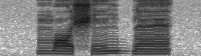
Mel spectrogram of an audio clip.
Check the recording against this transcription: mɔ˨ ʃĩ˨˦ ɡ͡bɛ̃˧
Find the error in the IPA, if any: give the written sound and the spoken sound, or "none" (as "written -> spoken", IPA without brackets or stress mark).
none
